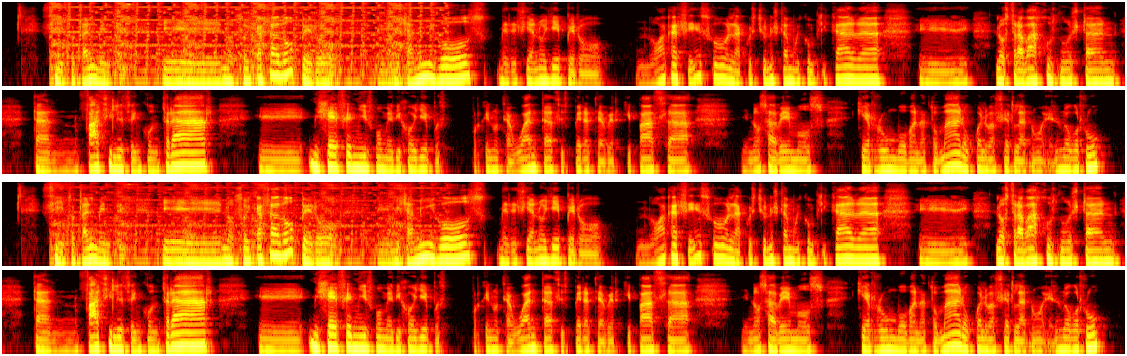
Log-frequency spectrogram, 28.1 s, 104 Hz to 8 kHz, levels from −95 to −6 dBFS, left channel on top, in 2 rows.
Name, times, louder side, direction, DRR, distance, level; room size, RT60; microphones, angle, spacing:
voice 1, 0.2-7.5 7.9-19.6 20.0-27.7, right 1 dB, 10° right, 14 dB, 0.3 m, -30 dB
sound 1, 0.6-5.6, left 5 dB, 60° left, 0.8 m, -37 dB
8.9 x 7.5 x 2.6 m, 0.32 s
head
